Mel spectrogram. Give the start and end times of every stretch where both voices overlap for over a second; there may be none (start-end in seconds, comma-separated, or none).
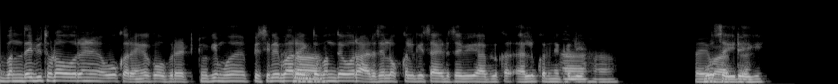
none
